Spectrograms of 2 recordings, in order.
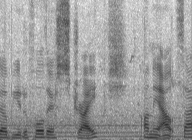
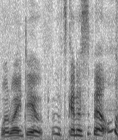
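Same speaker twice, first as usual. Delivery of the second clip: mock panic; 9 semitones higher, 3 dB louder than usual. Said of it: "I was like".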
